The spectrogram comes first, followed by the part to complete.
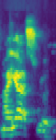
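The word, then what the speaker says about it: מעשר: You can find it in numbers 18 verse 21 and Malachi 3 verse 8-10 means tip in Hebrew is pronounced myashra 10% of every penny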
